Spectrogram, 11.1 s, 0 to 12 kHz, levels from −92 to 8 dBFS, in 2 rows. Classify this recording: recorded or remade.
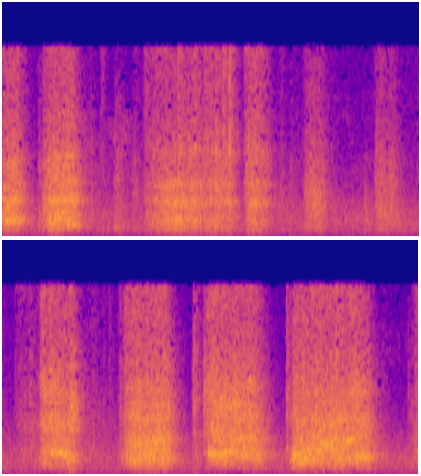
recorded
